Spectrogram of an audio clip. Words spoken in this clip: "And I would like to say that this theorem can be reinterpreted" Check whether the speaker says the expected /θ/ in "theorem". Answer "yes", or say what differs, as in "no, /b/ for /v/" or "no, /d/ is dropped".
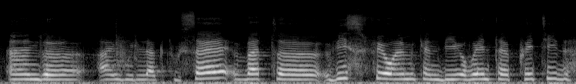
no, /f/ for /θ/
